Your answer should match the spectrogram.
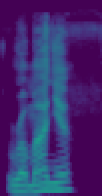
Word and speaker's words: Romagna: We'll talk a little bit of news today, and we'll get into the Emilia Romagna. You got to say it like lasagna.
